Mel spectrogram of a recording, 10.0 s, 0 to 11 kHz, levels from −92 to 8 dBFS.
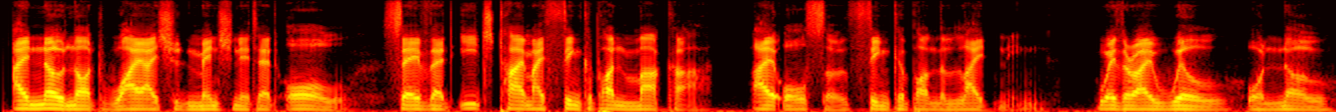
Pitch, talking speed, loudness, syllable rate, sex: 95 Hz, 175 wpm, -22 LUFS, 4.0 syllables/s, male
